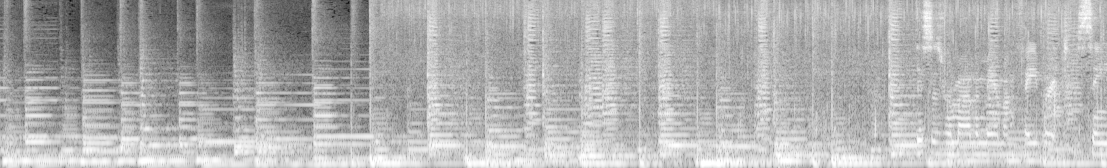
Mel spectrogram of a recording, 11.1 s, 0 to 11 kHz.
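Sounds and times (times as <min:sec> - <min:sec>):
background music with plucked notes: 0:00.0 - 0:11.0
pot of eggs boiling: 0:03.8 - 0:11.0.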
